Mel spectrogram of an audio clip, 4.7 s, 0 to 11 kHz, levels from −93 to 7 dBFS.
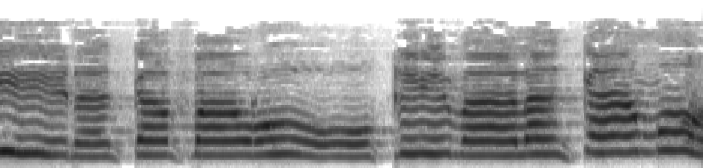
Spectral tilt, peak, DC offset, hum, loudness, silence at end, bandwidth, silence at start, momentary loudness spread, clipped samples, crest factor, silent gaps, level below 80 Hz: -3.5 dB/octave; 0 dBFS; under 0.1%; none; -13 LUFS; 0 s; 7.2 kHz; 0 s; 8 LU; under 0.1%; 12 dB; none; -78 dBFS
